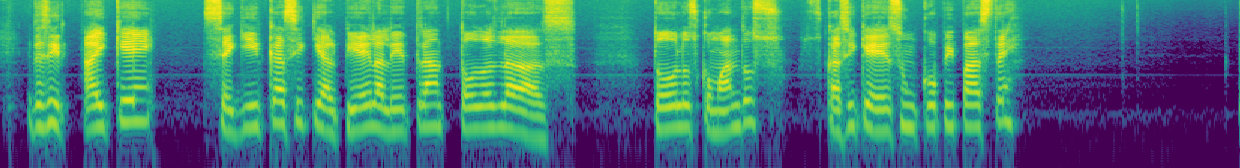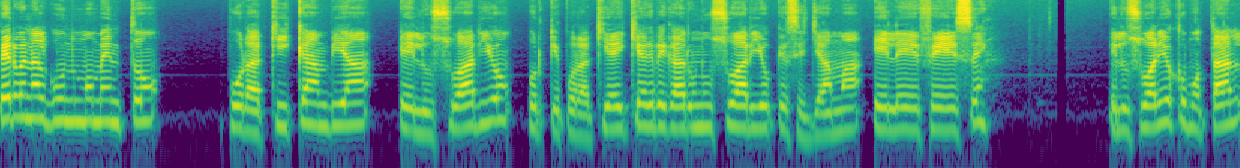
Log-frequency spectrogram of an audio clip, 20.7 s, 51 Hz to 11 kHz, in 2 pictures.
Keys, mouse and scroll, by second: 9.2 click, 14.7 click, 18.3-19.7 drag, 20.2 click.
